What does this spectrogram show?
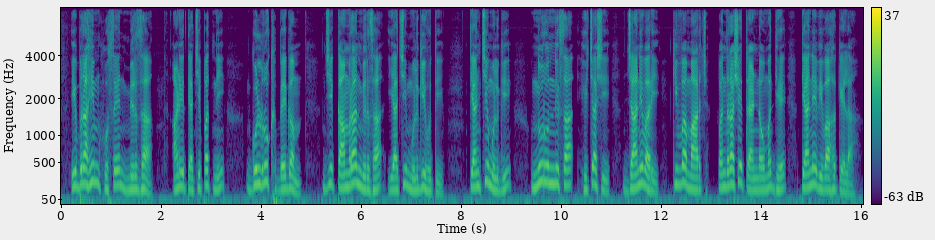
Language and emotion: Marathi, neutral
